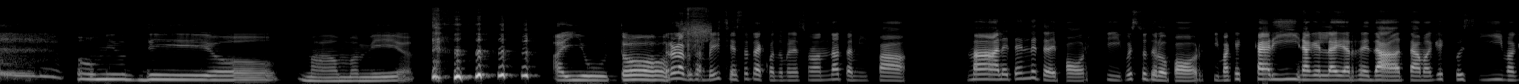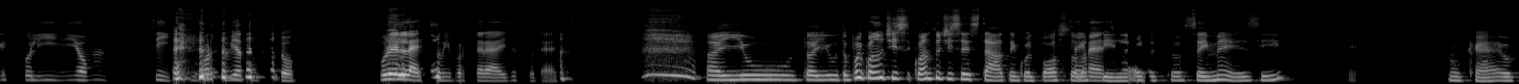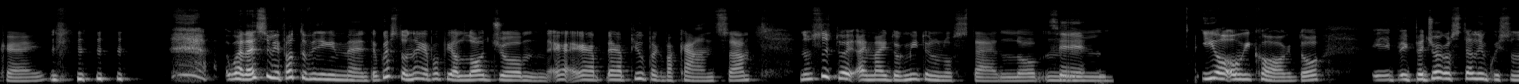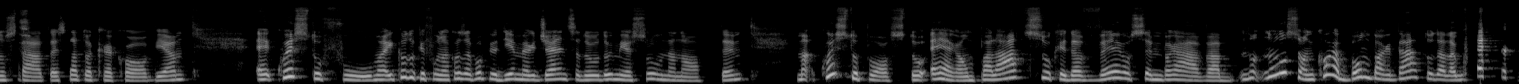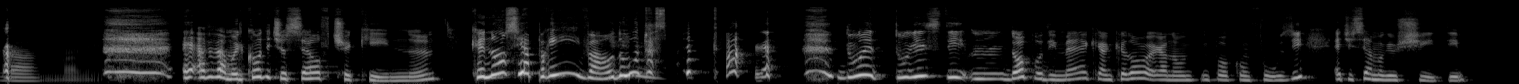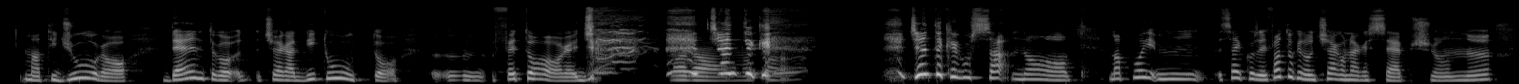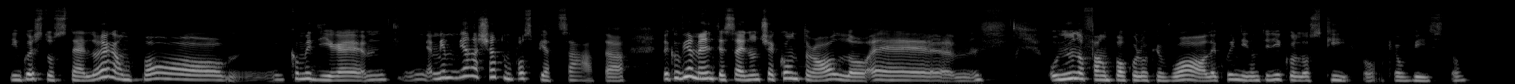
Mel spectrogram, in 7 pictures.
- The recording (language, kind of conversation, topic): Italian, unstructured, Qual è la cosa più disgustosa che hai visto in un alloggio?
- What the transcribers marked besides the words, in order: laugh; "bellissima" said as "beissima"; laugh; chuckle; "proprio" said as "propio"; giggle; "proprio" said as "propio"; laughing while speaking: "guerra"; in English: "self check-in"; surprised: "Ih"; stressed: "che non si apriva"; laughing while speaking: "ho dovuto aspettare due"; laughing while speaking: "ge gente che gente che"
